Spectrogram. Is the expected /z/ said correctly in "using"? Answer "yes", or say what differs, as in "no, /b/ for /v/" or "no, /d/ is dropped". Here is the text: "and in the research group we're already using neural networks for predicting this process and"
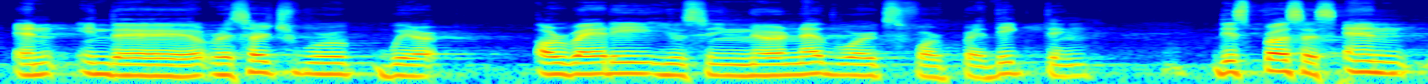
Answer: no, /s/ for /z/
